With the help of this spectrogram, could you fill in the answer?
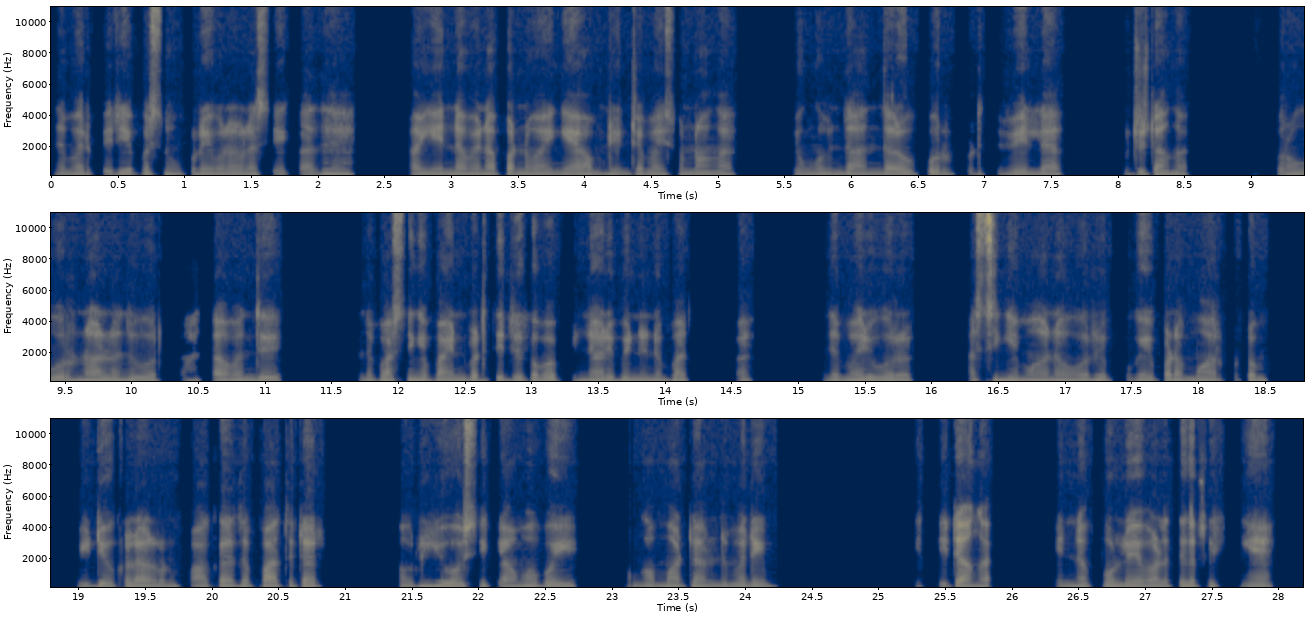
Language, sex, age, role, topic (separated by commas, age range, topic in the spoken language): Tamil, female, 25-29, guest, தொலைபேசி பயன்பாட்டை நான் எப்படி கட்டுப்படுத்தலாம் என்று நீங்கள் என்ன பரிந்துரை செய்வீர்கள்?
